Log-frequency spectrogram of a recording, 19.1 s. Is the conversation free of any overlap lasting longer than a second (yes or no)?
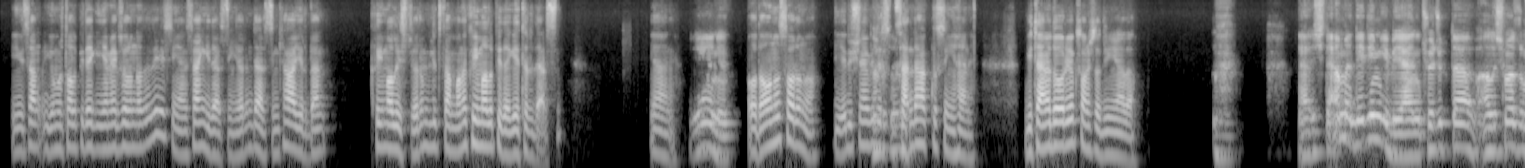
yes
